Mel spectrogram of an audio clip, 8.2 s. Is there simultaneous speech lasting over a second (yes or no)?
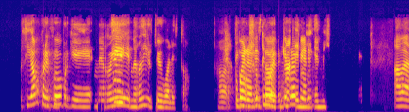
yes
